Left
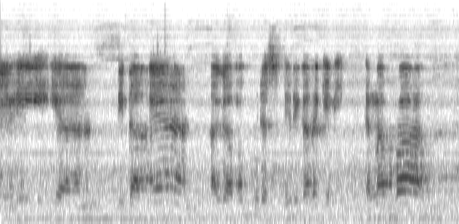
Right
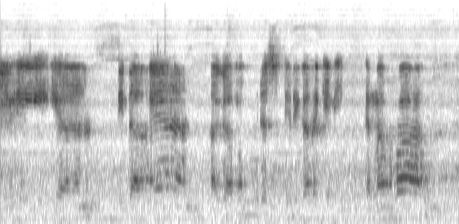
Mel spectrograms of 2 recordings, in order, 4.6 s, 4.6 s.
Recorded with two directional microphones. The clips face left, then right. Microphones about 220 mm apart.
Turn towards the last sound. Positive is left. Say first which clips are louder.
# left 3 dB
turn(degrees=45)  # may be behind; listen again after turning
